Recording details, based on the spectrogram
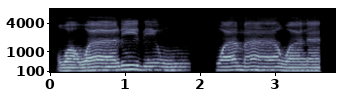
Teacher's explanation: keluarnya nafas dari rongga hidung dan mulut tidak full dari hidung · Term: didengungkan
